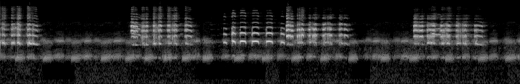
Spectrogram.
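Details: Calling the flock, a grey-headed lapwing alternates loud bursts of shrill, rapid notes with quieter, steady chatter in between, forming about four distinct loud bursts.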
